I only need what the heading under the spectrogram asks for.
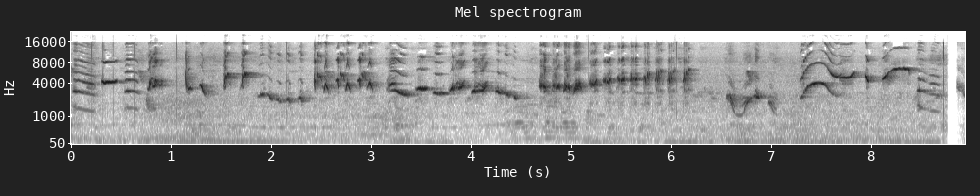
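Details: Oriental magpie-robin delivering a rolling "tembakan" burst with a sharp voice, meant to set off other magpie-robins: fast continuous chatter of trills, rising and falling whistles, and rapid stuttered notes.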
